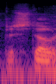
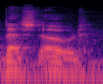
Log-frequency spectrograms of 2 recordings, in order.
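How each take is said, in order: First: It is said as one smooth word. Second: It is split into two parts, best-owed. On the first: The speaker calls it right. "it's bestowed" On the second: The speaker calls it wrong. "I have a gap there. not bestowed"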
